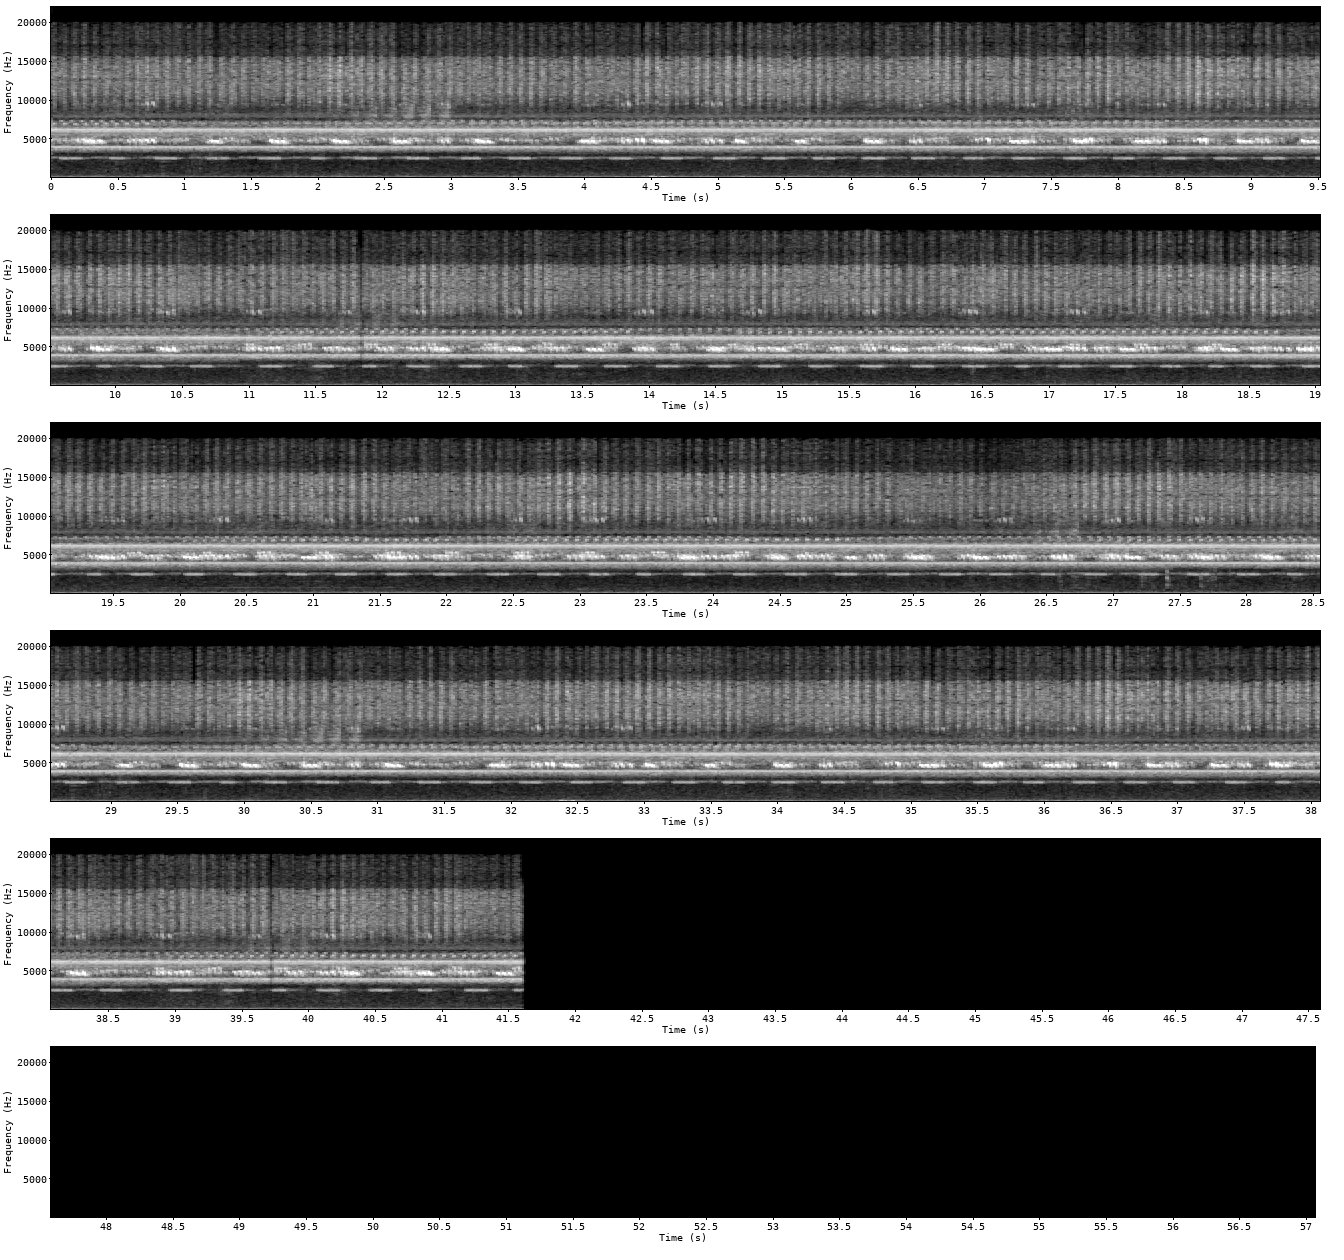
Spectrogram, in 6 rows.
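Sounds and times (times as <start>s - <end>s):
crickets chirping: 0.0s - 41.6s.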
